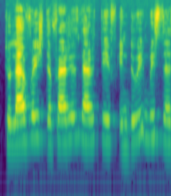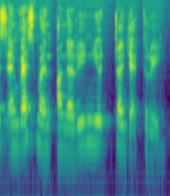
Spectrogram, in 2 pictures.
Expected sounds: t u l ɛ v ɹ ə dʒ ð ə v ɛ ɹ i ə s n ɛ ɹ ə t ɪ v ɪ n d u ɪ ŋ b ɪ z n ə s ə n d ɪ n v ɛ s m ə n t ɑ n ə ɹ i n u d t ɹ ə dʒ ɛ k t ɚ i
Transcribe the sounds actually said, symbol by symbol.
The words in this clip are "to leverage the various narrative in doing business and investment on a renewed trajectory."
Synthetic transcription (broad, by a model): t u l ɛ v ɹ ə dʒ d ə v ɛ ɹ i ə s n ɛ ɹ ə t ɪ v ɪ n d u ɪ ŋ b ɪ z n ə s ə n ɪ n v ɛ s m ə n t ɑ n ə ɹ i n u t ɹ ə dʒ ɛ k t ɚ i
